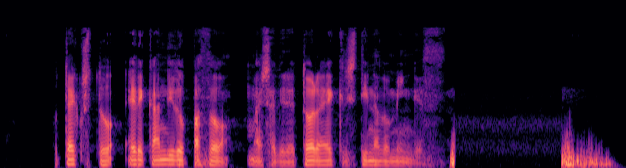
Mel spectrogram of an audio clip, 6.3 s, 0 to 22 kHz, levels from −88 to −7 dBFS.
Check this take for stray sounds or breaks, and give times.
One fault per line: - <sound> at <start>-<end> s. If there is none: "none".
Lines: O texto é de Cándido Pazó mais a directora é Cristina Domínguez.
none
